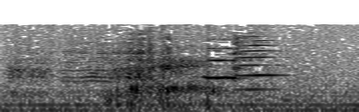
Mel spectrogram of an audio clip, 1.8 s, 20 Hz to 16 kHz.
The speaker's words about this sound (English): I've never tried the combination before, but... Suppose you just read it off to me from the paper, huh? All right. 22 left, 14 right, 0. That does it. Now, to swing the door open.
